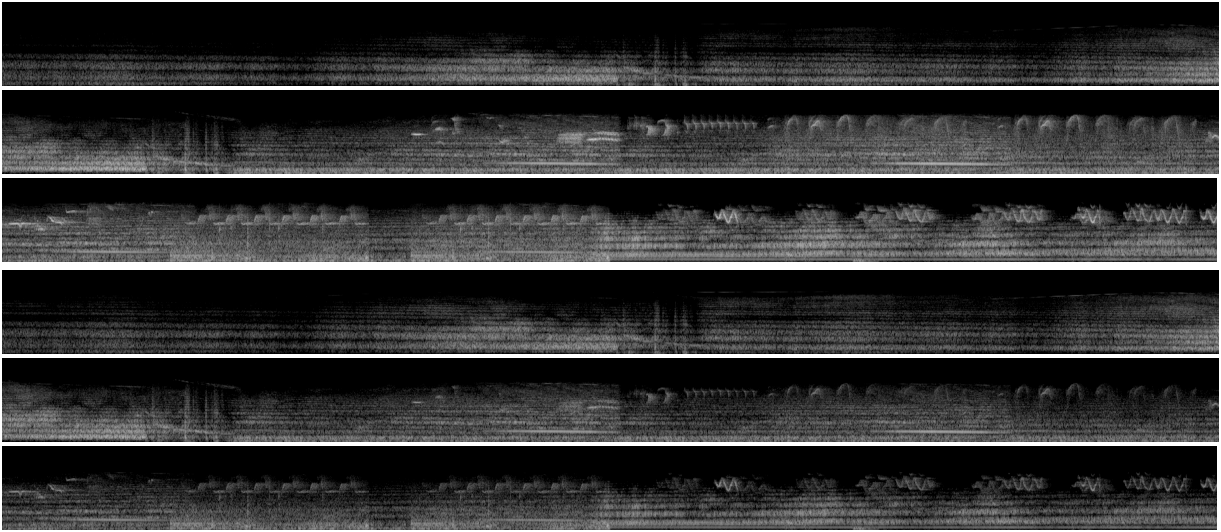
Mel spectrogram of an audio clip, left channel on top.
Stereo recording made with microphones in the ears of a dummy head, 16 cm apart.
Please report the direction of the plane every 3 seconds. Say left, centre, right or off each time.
right, right, right, right, right, centre, centre, left, left, left, left, left.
